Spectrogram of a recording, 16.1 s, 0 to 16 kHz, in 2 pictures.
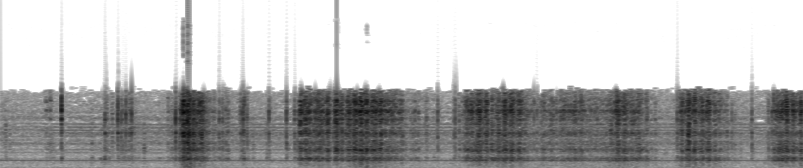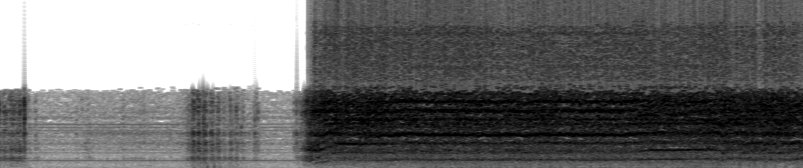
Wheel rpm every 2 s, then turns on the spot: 10, 20, 20, 20, 10, 80, 200, 220.
2-8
